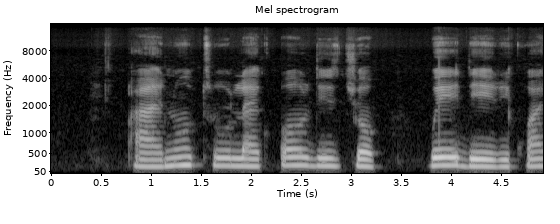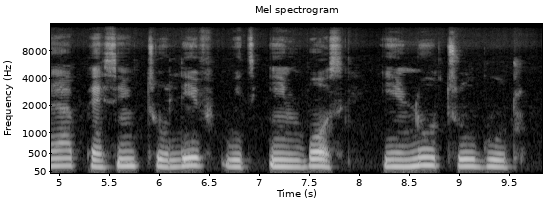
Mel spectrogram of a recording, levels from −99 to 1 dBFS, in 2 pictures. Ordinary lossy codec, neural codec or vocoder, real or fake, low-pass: none; none; real; 14.4 kHz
